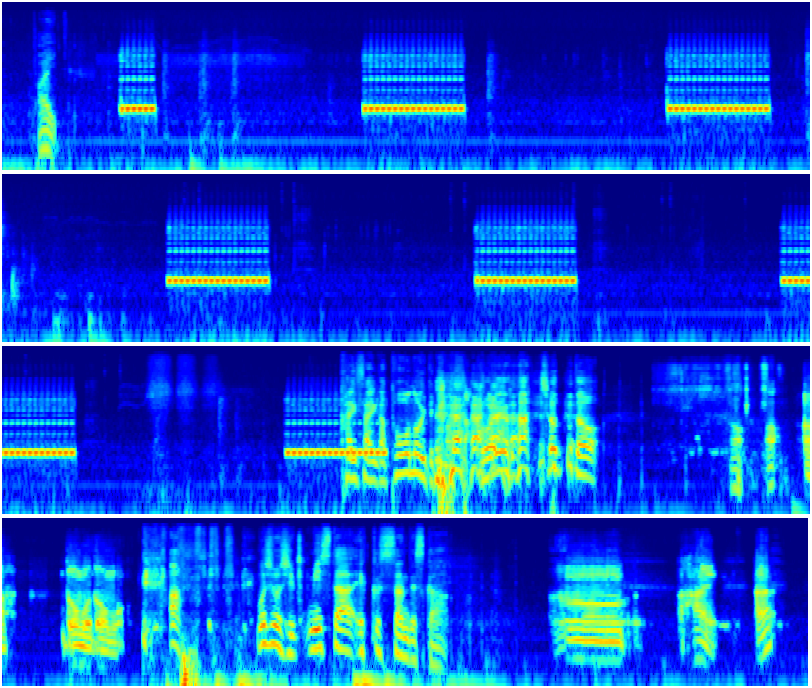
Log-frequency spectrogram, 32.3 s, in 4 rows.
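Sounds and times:
speech: 0:00.4 - 0:01.5, 0:19.7 - 0:22.2, 0:23.4 - 0:24.3, 0:24.9 - 0:28.8, 0:31.2 - 0:32.0
ringback tone of an outgoing telephone call: 0:01.2 - 0:01.6, 0:03.6 - 0:04.7, 0:06.6 - 0:07.7, 0:09.7 - 0:10.8, 0:12.8 - 0:13.9, 0:15.9 - 0:16.9, 0:19.0 - 0:19.8
laughter: 0:20.4 - 0:22.0, 0:25.6 - 0:26.8.

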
